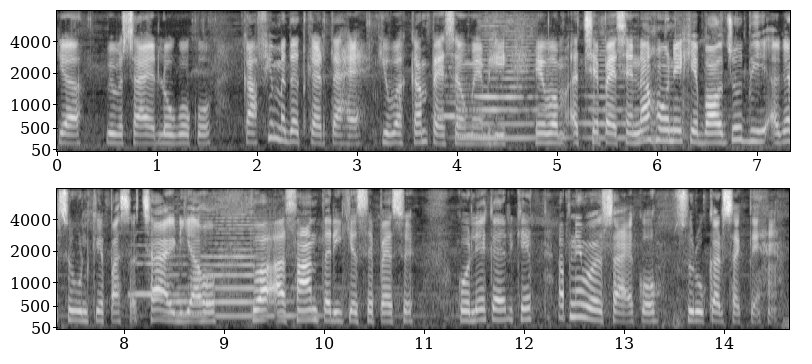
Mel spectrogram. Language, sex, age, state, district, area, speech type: Hindi, male, 60+, Uttar Pradesh, Sonbhadra, rural, spontaneous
